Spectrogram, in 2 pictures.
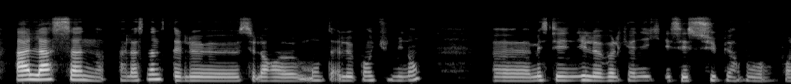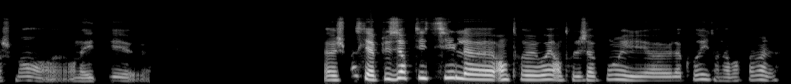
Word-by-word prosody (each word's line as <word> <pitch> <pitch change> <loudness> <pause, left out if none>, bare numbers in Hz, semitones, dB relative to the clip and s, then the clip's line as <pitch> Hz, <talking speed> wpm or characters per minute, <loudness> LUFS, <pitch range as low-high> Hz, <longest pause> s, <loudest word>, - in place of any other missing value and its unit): Hallasan. 215 -3 +6
Hallasan, 190 +6 -2
c'est 185 - -1
le 175 -1 -3
c'est 175 - -6
leur, 175 -1 -4
heu, 165 -1 -4
monta 190 +3 -10
le 180 0 -3
point 195 0 -8
culminant, 200 +4 -9 0.7
heu, 170 -1 -5
mais 185 +2 -3
c'est 185 -1 -3
une 180 0 -6
île 190 -1 +1
volcanique 180 +1 -7
et 175 - -11
c'est 170 -2 -4
super 185 0 -5
beau 170 -4 -12
hein! 165 +2 -20
Franchement 175 0 -10
heu, - - -20
on - - -14
a 150 - -7
été 160 +2 -10
heu - - -19 1.7
Heu, 205 0 +2
je 200 - +1
pense 400 0 -6
qu'il - - +5
y - - +12
a - - +6
plusieurs 255 +7 +6
petites 290 0 +1
îles, 300 -2 +6
heu, 225 -3 +6
entre, 215 -1 +2
ouais, 220 +2 +2
entre 210 -2 -3
le 185 - -4
Japon 195 +4 -4
et 190 -4 -1
heu, 175 0 -5
la 180 0 -6
Corée, 220 +5 -7
il - - -6
doit 220 - -18
y'en 170 - -16
avoir 170 +2 -12
pas 200 - -13
mal. 200 -3 -7
190 Hz, 200 wpm, -20 LUFS, 175-215 Hz, 1.7 s, y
